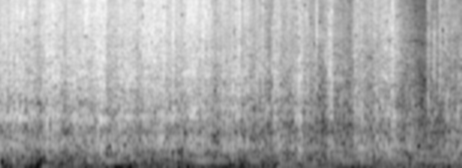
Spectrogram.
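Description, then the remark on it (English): Steady crinkling and rustling of stiff parchment paper being pressed and shifted into a bowl for a round loaf of bread dough, for about three seconds, dense and crackly with no voices. “Okay, nice round loaf, parchment paper in a bowl.”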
